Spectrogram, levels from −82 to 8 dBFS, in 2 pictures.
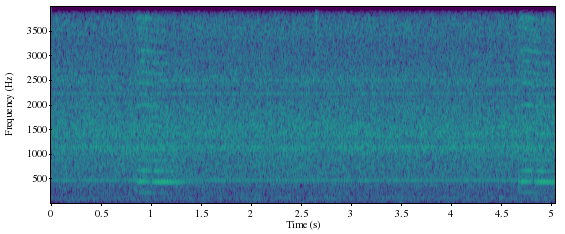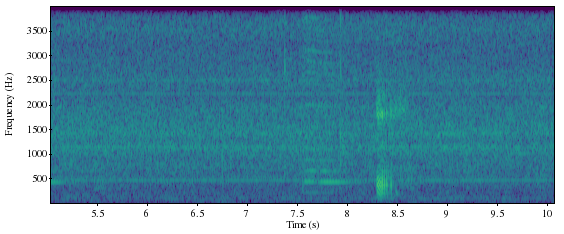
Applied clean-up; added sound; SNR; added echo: none; Bowed string instrument; 9 dB; none.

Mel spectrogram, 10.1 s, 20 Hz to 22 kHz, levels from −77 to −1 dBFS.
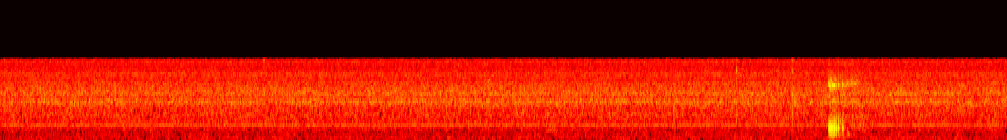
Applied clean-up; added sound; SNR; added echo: none; none; none; none.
